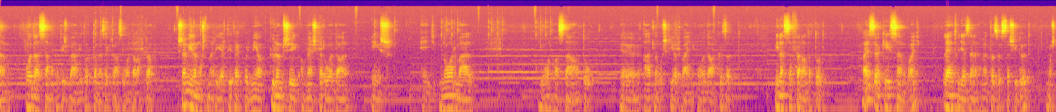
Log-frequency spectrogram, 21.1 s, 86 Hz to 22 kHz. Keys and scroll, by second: 14.3 ctrl+KP_Subtract.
